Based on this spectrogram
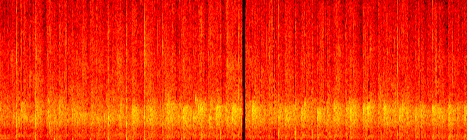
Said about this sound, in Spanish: Vamos a dar un fuerte aplauso a todos los que nos visitan, a todos los que estamos aquí y a todas la, ¿cómo se llama? las naciones. Un fuerte aplauso.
